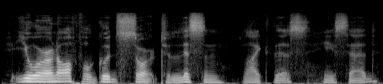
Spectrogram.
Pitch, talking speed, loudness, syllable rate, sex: 110 Hz, 190 wpm, -19 LUFS, 4.4 syllables/s, male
